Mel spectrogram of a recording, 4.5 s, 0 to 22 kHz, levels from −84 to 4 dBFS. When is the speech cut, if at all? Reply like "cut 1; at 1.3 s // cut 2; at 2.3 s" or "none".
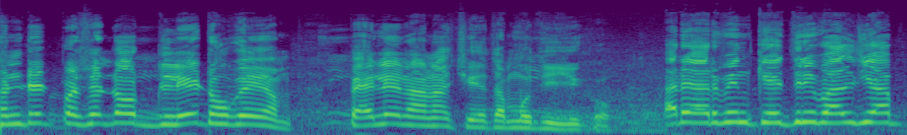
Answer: cut 1; at 3.2 s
